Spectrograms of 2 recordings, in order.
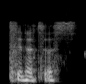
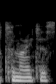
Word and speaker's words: tinnitus: Around the same time, I actually had a hearing test because I developed tinnitus or tinnitus, and I remember how you say it.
